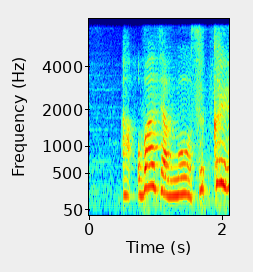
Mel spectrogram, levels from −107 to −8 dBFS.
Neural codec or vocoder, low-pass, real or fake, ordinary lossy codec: codec, 16 kHz in and 24 kHz out, 1 kbps, XY-Tokenizer; 7.2 kHz; fake; none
